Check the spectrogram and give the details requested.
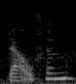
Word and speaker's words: Dauphin: It's not dolphin like D-O-L-P-H-I-N. It's Dauphin like D-A-U-P-H-I-N.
